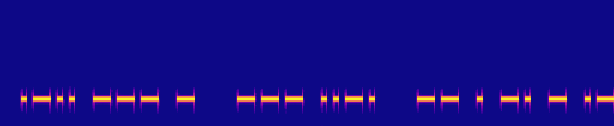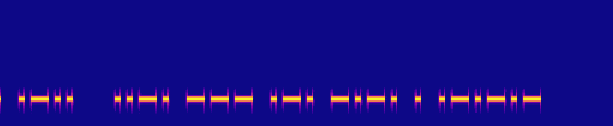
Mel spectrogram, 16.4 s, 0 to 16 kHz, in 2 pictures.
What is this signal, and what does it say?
Morse code, heard as a keyed tone, about 16 wpm, 700 Hz. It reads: LOT OF MENTAL FORCE.
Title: Sentences from Top 1000 Words - Review Part 4 - 15wpm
